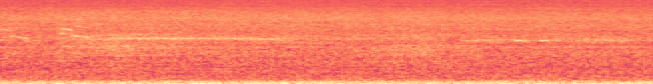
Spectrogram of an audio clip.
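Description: Quiet outdoor background with a steady low hum and a faint thin high whistling tone. The tone dips slightly in pitch as it starts, holds for about two seconds, and comes back briefly near the end.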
